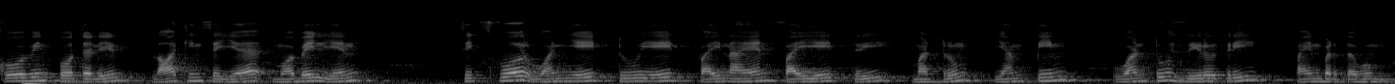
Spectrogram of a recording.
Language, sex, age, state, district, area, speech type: Tamil, male, 18-30, Tamil Nadu, Tiruchirappalli, rural, read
